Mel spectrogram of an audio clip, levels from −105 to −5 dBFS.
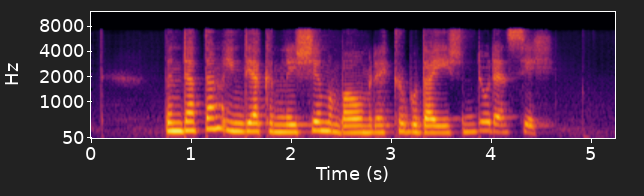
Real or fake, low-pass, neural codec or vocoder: fake; 7.2 kHz; codec, 16 kHz, 0.5 kbps, X-Codec, HuBERT features, trained on balanced general audio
